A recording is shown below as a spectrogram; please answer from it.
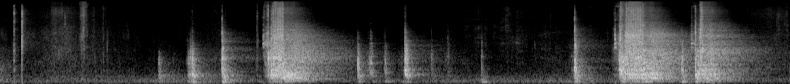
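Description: Lift gate bracket being tightened down on a 2006-2011 Chevrolet HHR: scattered metallic clicks and knocks, broken by two longer, louder rasping bursts of a ratchet or driver, close up with no talking.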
